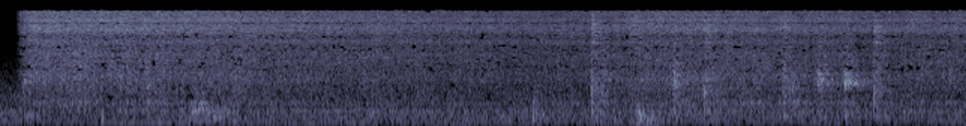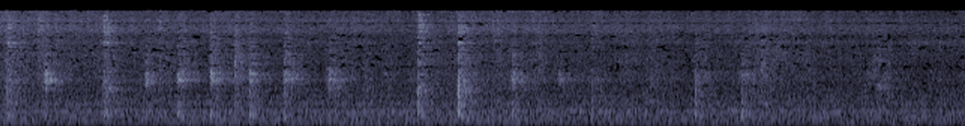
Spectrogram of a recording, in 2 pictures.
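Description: Chopped garlic dropped into hot cooking oil in a frying pan, bursting into a loud sizzle that starts suddenly and slowly dies down. Partway through, a utensil stirring against the pan adds a run of clicks and scrapes.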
